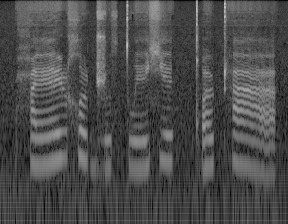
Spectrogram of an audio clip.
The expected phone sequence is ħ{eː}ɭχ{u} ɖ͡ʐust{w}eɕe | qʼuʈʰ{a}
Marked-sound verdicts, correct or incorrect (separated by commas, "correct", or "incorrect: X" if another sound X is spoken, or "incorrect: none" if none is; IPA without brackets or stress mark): incorrect: ɛː, incorrect: o, correct, incorrect: aː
